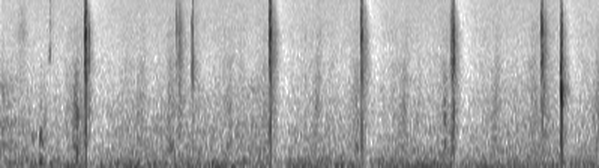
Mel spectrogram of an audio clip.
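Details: Joint cracking (cavitation) popping sounds from a head-to-toe compilation of knuckles, backs, necks, toes, ankles, hips, wrists, and jaws.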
